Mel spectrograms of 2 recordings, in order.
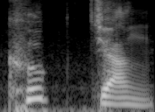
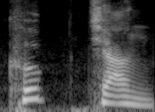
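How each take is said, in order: Both takes have the same delivery.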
